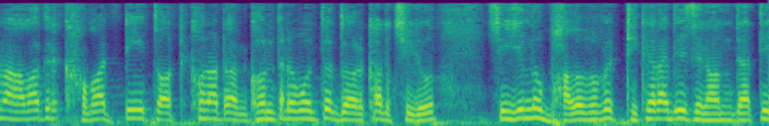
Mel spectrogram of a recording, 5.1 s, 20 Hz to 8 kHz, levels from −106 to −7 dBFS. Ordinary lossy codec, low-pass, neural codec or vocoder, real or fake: none; none; codec, 16 kHz, 1.1 kbps, Voila-Tokenizer; fake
